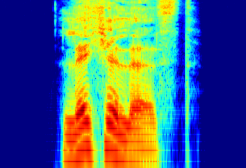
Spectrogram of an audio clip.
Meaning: second-person singular subjunctive I of lächeln
- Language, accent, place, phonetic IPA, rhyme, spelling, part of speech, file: German, Germany, Berlin, [ˈlɛçələst], -ɛçələst, lächelest, verb, De-lächelest.ogg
